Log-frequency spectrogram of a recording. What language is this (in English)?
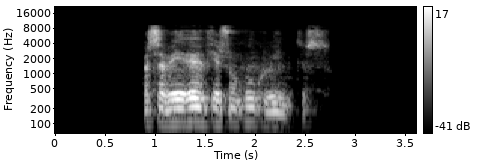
Galician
